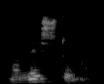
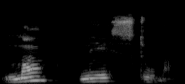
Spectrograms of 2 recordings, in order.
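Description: First: Mon estomac, linked as mo-nestomac; French for my stomach. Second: Mon estomac, stress on mon, falling; repeated for the class. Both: Shown as a demonstration. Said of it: "In French".

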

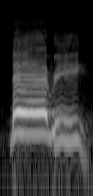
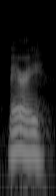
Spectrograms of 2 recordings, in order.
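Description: First: Mary called out higher and louder, falling. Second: Quiet, falling Mary; soft Mary. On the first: Preacher shows Jesus calling Mary by name, calling out loud. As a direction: call Mary out, high and loud. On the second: Preacher demonstrates a gentle way of calling a name, softly. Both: Shown as a demonstration. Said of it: "a special way of saying each one of their names".

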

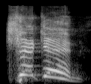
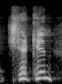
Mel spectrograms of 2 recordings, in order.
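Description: First: "Chicken" shouted high and loud, falling; blurted shout. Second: "Chicken" high with a questioning rise; incredulous question. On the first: Acts out blurting it at the person. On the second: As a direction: ask "Chicken" as if it were absurd. Imagined asking of the absurd word. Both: Retold or imitated.

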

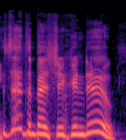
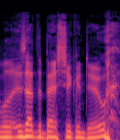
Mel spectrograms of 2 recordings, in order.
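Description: First: Higher, pressing bargainer's question; emphatic haggling ask. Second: Fast, offhand haggle over the price; quick haggling ask. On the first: Host replaying his haggle to Tom, higher and pressing. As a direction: lean on it, pushing for a better deal. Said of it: "you're still trying to get me". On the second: Host retelling his haggle with Tom, quick and offhand. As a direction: toss it off quickly like a cheeky bargainer. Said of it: "And I said". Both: Retold or imitated.

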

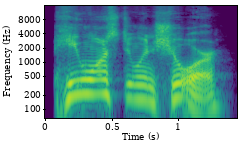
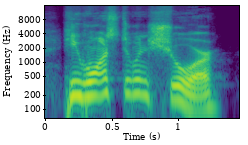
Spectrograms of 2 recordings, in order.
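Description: First: "wants" stretched high and slow; stress on wants. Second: "wants" pitched high, slow and emphatic; stress on wants. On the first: Urging viewers to let it sink in, stressing "wants". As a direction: lean hard on "wants". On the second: Telling viewers to let it sink in, high stressed "wants". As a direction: hammer the word "wants". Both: Shown as a demonstration. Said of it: "and let this sink into you".

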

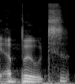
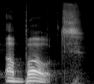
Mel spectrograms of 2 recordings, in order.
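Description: First: "boot" with a long oo vowel; cartoon Canadian "boot". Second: "boat" with a rounded oh vowel; Canadian "about" attempt. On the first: Host rejects the cartoon version of about, "boot" with long oo. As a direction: caricature "about" pronounced as "a boot". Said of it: "like it's fucking South Park". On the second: Host attempts how Canadians say about, "boat" with rounded oh. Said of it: "I'm not saying it right". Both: Shown as a demonstration.

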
